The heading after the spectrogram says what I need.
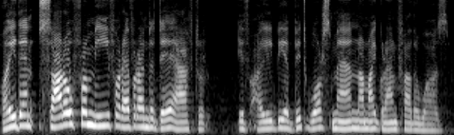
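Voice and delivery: mild defiant vow; lightly voiced bold Jack. Jack swears to the Merrow, mildly bold.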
